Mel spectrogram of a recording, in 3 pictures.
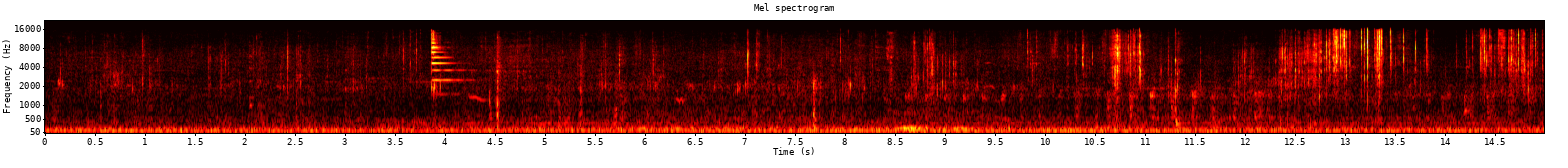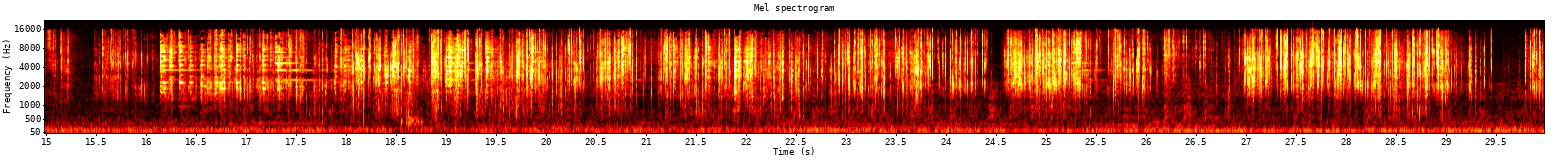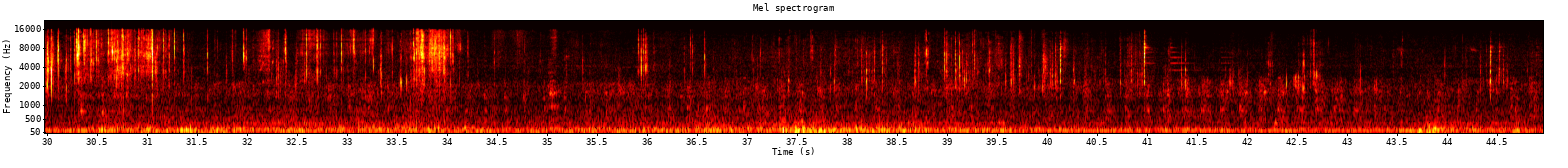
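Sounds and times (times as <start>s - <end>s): cat crunching dry kibble: 4.6s - 44.7s
foil bag crinkling: 9.8s - 34.4s, 37.8s - 40.3s.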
